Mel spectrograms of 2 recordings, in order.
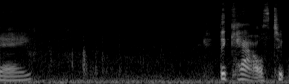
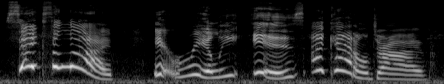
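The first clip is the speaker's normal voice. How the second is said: huge high shout, then higher, louder; deputy crying out; 10 semitones higher, 10 dB louder than usual. A narrator's reading. Deputy crying out at the cows driving. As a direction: yell in disbelief. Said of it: "The deputy cried".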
